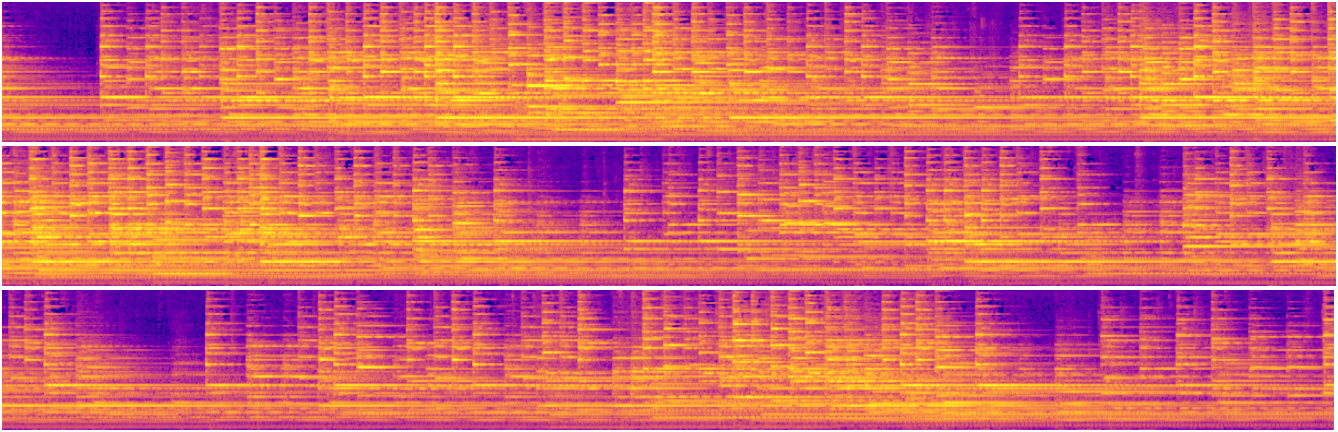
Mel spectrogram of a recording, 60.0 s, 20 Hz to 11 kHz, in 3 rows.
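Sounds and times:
carillon bell melody: 0.0s - 60.0s.

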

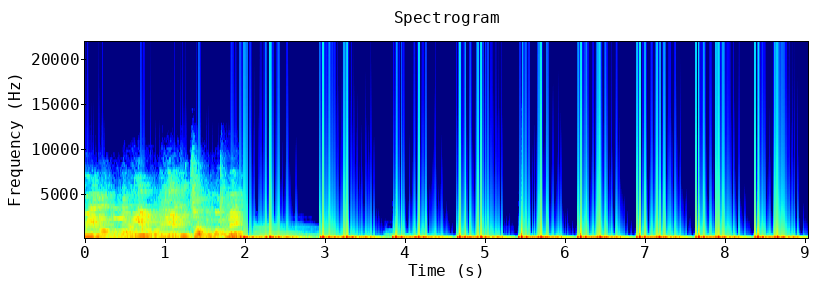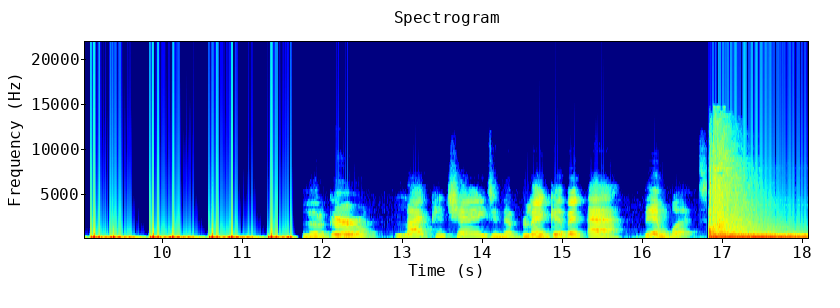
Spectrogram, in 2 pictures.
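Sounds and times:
heartbeat double thump: 2.0s - 11.7s.

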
